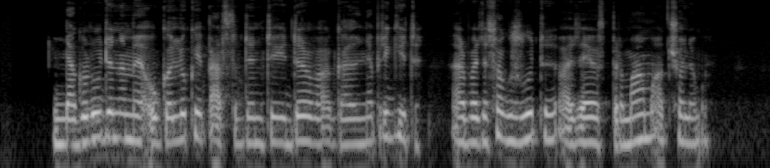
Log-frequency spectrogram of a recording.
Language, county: Lithuanian, Vilnius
